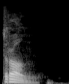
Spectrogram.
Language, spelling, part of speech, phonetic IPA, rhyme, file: Russian, трон, noun, [tron], -on, Ru-трон.ogg
- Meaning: throne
